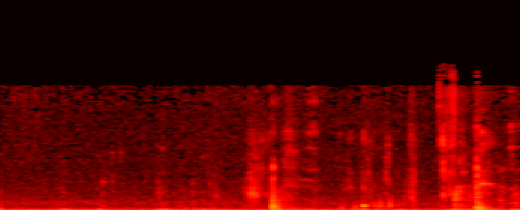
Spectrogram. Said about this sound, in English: I guess take a little sip of this.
